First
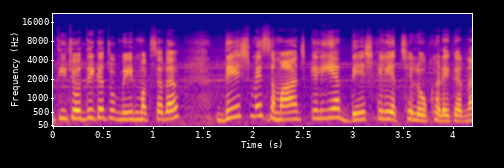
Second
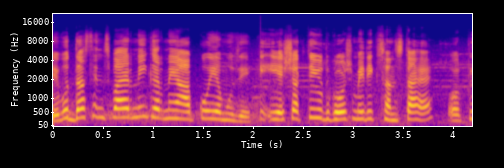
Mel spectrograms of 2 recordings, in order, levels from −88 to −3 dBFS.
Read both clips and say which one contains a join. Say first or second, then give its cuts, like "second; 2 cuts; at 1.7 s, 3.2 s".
second; 1 cut; at 2.1 s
